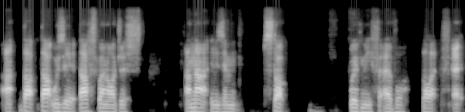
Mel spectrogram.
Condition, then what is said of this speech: Stuttering. But I think that's just because over the years, my stammer's got less and less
